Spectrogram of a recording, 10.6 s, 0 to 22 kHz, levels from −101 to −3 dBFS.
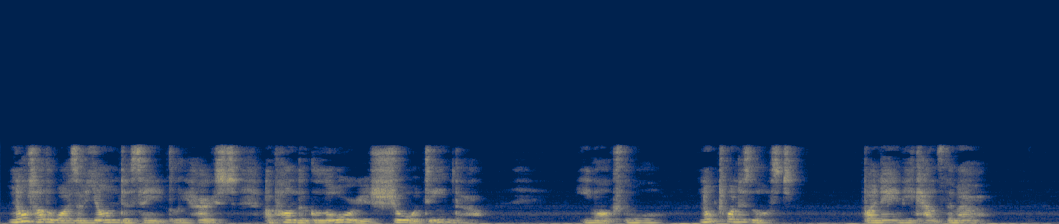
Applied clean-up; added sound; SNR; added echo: none; none; none; reverberation time 0.2 s.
